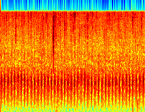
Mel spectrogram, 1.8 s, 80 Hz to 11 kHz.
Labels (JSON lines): {"label": "biophony, rattle", "recorder": "SoundTrap 500"}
